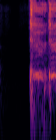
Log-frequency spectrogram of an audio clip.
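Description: After a short silence, one person gives a single close, harsh cough burst with a second push at the very end.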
